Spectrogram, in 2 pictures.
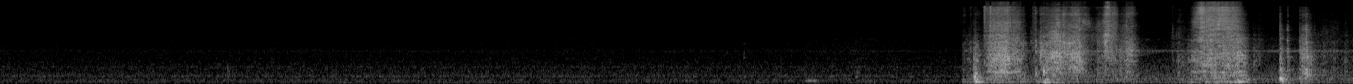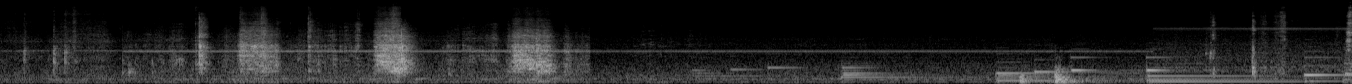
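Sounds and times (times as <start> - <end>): rasping rubbing strokes: 9.6 - 19.4
thin high tone: 14.1 - 27.0.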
